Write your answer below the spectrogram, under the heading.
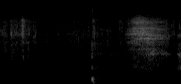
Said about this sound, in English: See? Plastic bag.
